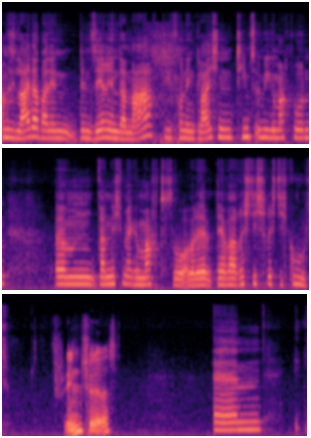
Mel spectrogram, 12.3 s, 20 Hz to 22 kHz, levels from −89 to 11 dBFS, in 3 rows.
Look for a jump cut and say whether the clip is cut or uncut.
uncut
